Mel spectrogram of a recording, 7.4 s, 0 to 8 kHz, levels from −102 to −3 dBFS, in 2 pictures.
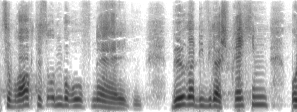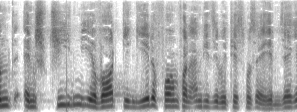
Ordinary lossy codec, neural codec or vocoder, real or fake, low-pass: none; none; real; none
